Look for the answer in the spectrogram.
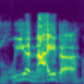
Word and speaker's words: Leonida: The game takes place in the states of Leonida, or however we pronounce that. – Ooh. – It's Leon with an IDA attached.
